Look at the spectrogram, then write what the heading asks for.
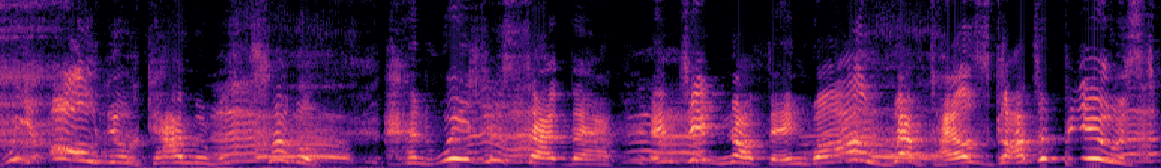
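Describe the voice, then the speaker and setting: A man's voice: very high-pitched, big pitch swings, unhurried, a crowd in the background, full character voice. A man playing an exasperated but loyal barbershop owner in a radio play, speaking earnestly and emphatically. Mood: straining, impassioned.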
